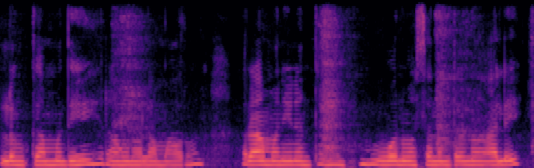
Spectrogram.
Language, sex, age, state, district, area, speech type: Marathi, female, 30-45, Maharashtra, Osmanabad, rural, spontaneous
